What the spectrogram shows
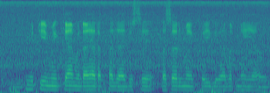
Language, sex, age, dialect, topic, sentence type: Magahi, male, 18-24, Southern, agriculture, question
